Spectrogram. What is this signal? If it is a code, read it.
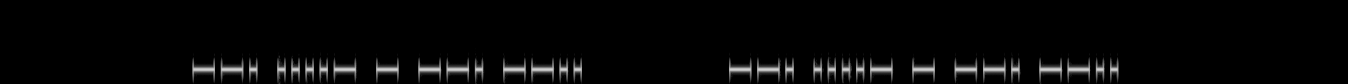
Morse code, heard as a keyed tone, about 17 wpm, 700 Hz. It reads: G4TGZ G4TGZ
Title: DXCC-100 Call Signs - 5 Characters - Repeated 2x - 17wpm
